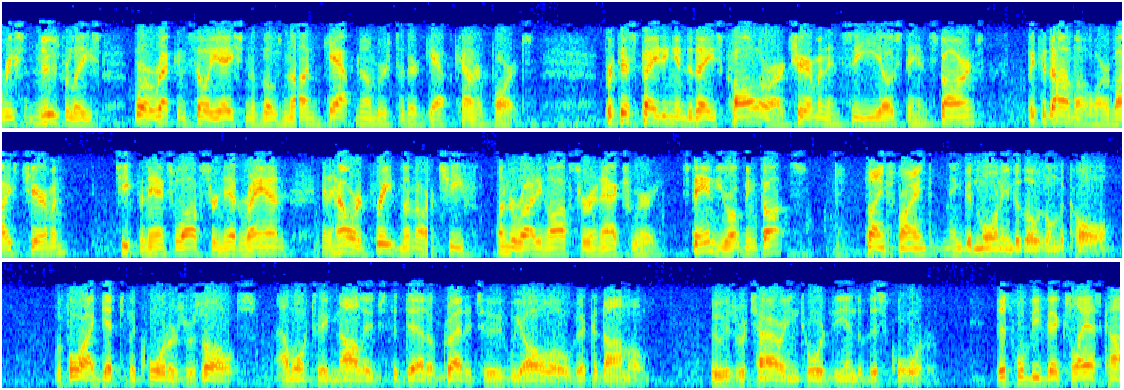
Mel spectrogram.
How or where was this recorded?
phone line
